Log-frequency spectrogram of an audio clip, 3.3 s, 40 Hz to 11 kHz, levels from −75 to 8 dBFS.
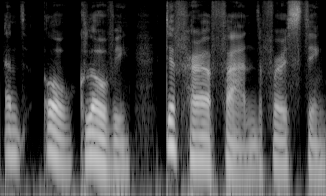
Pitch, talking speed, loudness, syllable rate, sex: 105 Hz, 185 wpm, -18 LUFS, 4.2 syllables/s, male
